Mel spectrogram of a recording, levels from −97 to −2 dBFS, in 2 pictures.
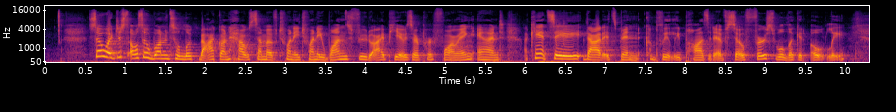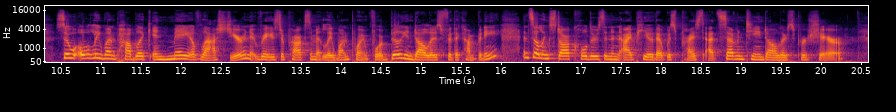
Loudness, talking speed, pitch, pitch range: -23 LUFS, 185 wpm, 215 Hz, 180-255 Hz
